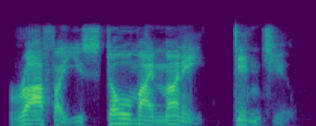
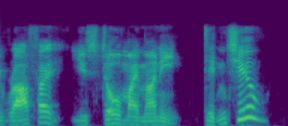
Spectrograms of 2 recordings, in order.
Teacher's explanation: another place where we commonly use final falling intonation on the tag part of the question is an accusation.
